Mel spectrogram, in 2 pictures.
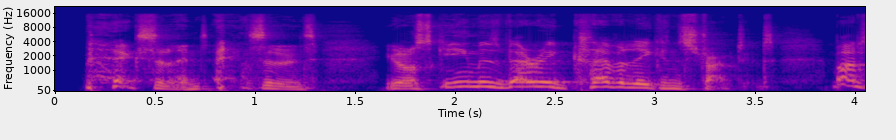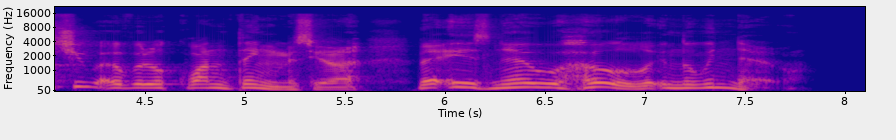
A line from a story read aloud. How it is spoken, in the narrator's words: The Count laughed and said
